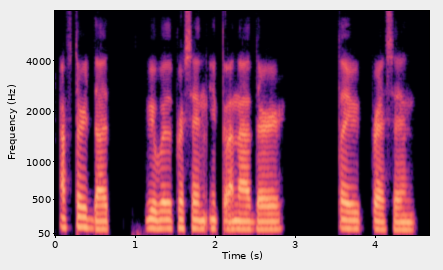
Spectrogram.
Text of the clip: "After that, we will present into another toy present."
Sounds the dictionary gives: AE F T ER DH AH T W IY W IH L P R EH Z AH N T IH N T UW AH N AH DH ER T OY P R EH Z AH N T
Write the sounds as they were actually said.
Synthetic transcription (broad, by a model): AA F T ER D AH T W IY W IH L P R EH S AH N T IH T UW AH N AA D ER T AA P R EH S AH N T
